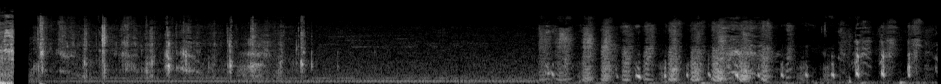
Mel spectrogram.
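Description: Rapid series of sharp knocks or slaps in two runs, the second starting about halfway through, over a steady low hum.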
